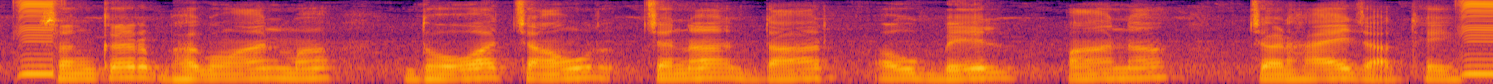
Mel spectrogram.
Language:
Chhattisgarhi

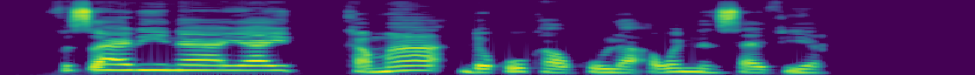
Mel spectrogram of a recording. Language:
Hausa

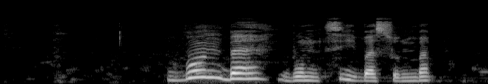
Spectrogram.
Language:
Mungaka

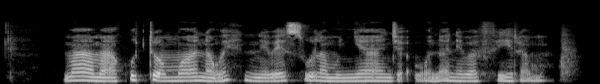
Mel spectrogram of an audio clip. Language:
Ganda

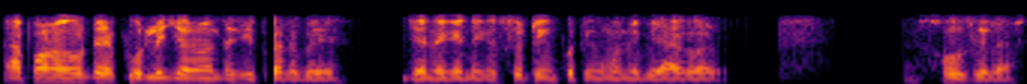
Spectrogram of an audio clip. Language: Odia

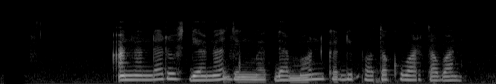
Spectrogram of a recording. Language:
Sundanese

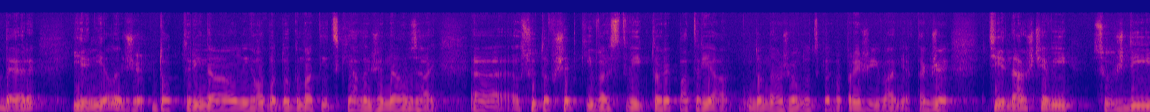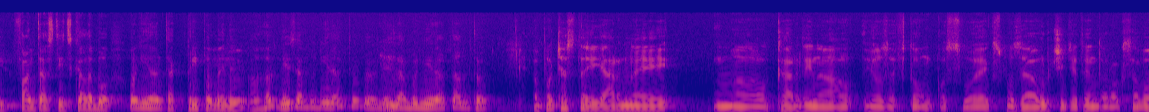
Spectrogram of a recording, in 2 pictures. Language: Slovak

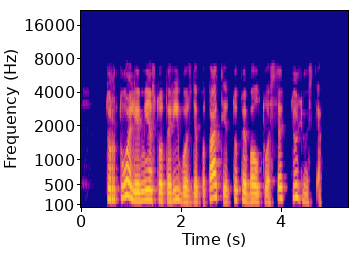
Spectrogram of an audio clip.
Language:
Lithuanian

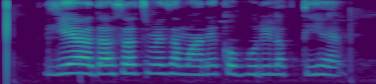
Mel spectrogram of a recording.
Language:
Urdu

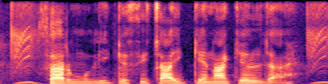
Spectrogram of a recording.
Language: Maithili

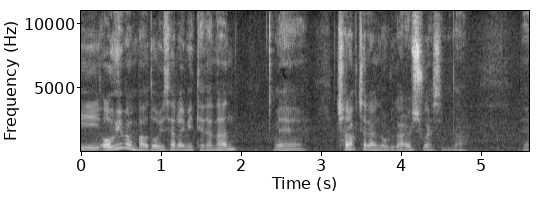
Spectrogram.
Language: Korean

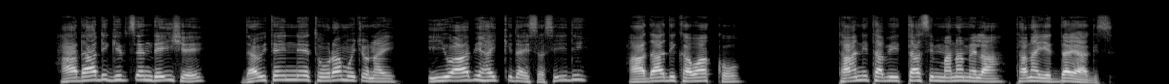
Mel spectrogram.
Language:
Gofa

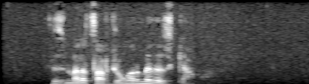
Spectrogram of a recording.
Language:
Kabyle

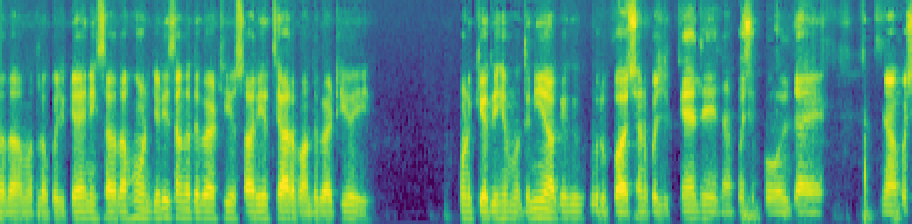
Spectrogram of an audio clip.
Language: Punjabi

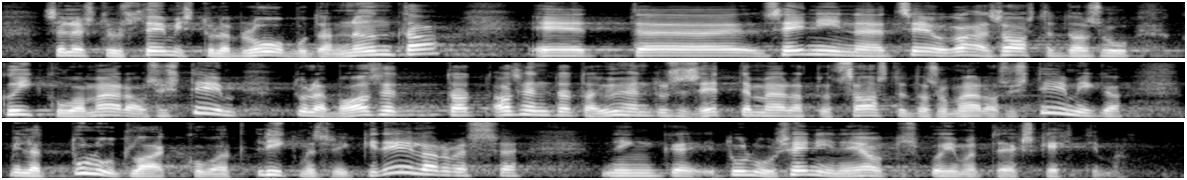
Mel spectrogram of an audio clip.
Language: Estonian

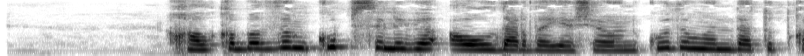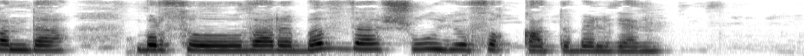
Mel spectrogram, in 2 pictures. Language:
Bashkir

